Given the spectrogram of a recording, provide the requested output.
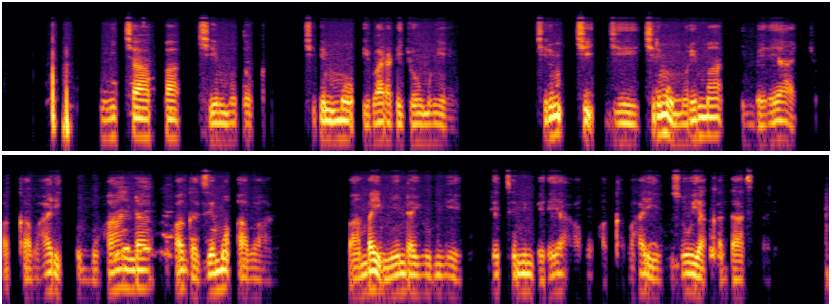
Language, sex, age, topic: Kinyarwanda, male, 18-24, government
